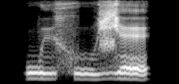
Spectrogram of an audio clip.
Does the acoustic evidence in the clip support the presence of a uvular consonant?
no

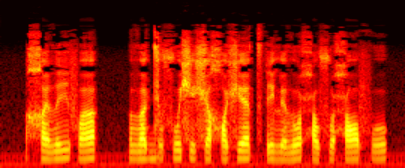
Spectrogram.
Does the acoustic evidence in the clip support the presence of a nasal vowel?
no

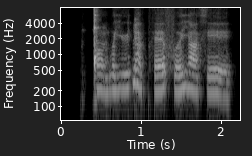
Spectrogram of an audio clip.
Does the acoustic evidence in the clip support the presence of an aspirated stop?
yes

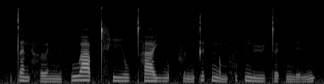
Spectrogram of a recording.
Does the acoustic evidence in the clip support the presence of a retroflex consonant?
no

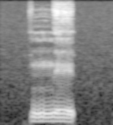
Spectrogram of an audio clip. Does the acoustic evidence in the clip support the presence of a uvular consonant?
no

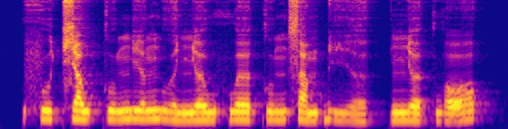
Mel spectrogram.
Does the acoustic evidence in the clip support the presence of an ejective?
no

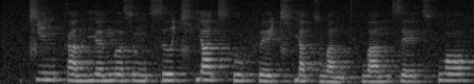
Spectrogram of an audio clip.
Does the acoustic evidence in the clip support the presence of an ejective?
no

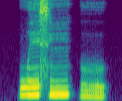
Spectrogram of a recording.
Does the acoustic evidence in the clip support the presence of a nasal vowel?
yes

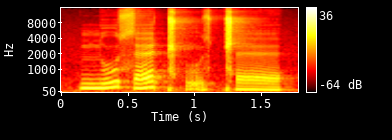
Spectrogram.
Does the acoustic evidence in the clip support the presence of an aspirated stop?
yes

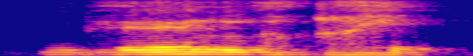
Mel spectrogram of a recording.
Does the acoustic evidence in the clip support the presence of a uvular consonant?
yes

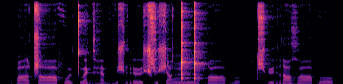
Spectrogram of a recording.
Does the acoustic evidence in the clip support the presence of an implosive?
yes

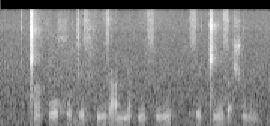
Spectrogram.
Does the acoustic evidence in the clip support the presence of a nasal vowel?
yes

